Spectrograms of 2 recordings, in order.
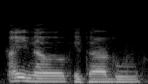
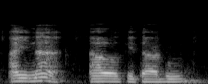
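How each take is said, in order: First: The words are joined, with the article's alif dropped. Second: The words are separated, with the article's alif pronounced. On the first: "baiknya itu bersambung" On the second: "dibaca terpisah"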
